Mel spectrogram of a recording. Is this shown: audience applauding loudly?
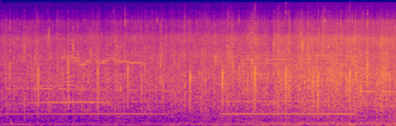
yes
